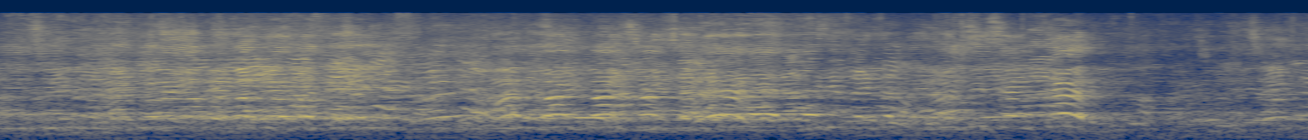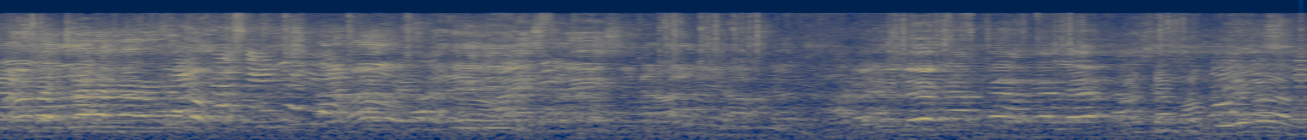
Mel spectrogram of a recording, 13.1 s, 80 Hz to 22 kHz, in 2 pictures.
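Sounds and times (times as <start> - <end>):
crowd chattering and calling: 0.0 - 13.0.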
